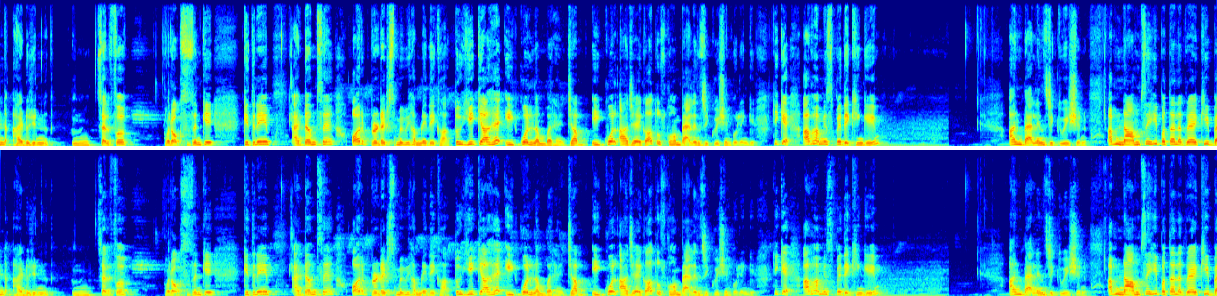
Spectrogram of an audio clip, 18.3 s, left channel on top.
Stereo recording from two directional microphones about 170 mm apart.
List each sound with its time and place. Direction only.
0.0 s a woman's voice: 55° left (ahead or behind)
15.1 s a woman's voice: 40° left (ahead or behind)
16.7 s a woman's voice: 25° left (ahead or behind)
